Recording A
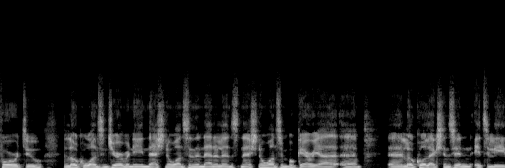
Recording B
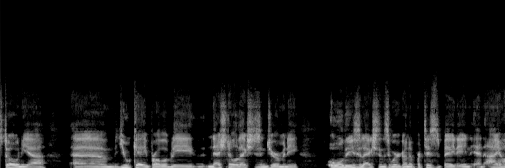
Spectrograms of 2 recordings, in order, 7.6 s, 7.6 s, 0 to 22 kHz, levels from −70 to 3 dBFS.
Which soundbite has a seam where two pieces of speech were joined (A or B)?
A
